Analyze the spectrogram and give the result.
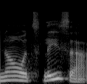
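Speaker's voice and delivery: put-on thick, heavy Jamaican accent. Retelling how mom corrected the spelling of a name, in a thick Jamaican accent. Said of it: "from her thick Saint Thomas, Moortown, maroon Jamaican accent".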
